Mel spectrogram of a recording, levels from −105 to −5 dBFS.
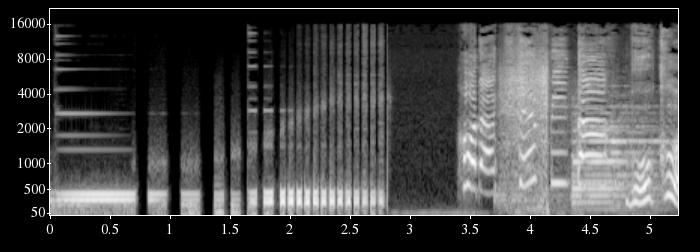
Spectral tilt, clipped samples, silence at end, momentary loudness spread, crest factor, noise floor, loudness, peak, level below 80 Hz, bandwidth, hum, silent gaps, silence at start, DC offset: -3 dB/octave; under 0.1%; 0 s; 18 LU; 16 dB; -51 dBFS; -15 LUFS; 0 dBFS; -42 dBFS; 16.5 kHz; none; 0.74-0.80 s, 1.00-1.07 s, 1.28-1.35 s; 0 s; under 0.1%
